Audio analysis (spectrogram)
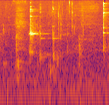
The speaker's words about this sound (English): Let's cheers it, and then let's ruin our childhoods. Cheers.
